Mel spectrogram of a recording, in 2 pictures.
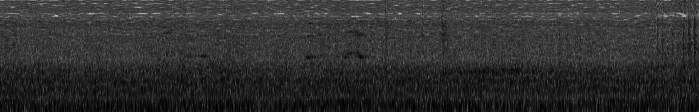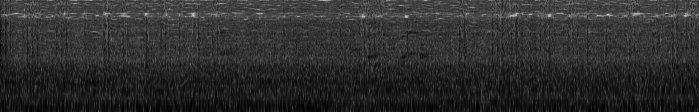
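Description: A boat's engine rumbles steadily and deeply.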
